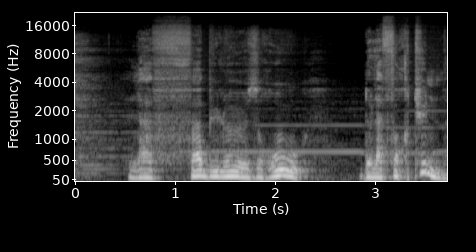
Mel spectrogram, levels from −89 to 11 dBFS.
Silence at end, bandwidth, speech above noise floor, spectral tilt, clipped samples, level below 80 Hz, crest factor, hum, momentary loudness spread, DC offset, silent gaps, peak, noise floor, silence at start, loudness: 0 s; 16 kHz; 28 dB; -7 dB/octave; under 0.1%; -40 dBFS; 14 dB; none; 11 LU; under 0.1%; none; -2 dBFS; -42 dBFS; 0 s; -16 LUFS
